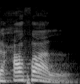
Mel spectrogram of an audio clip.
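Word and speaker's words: hafal: এখান থেকে মুখস্ত করে ফেলবেন হাফাল হ্যাঁ হাফাল উচ্চারণটা হবে হাফাল হাফাল মানে মুখস্ত করা এখন আপনারা তের হাফাল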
